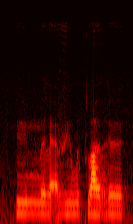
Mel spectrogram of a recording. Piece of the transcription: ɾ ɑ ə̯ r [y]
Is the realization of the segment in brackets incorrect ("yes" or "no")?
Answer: yes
